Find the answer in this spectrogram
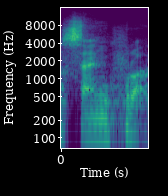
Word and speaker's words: sangfroid: है, तो हमने बोला सैंगफ्रॉ, SANGFROID। दोनों के बीच में एक स्पेस होता है ना, हाइफन होता है एक्चुअली, सैंगफ्रॉ। इस वर्ड का प्रोनाउंसिएशन सैंगफ्रॉ, SANGFROID, राइट?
